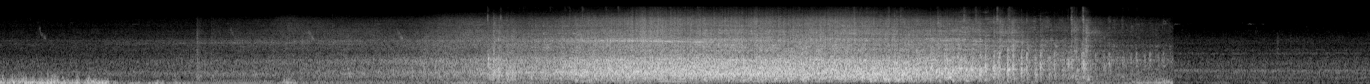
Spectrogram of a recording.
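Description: Chichibu Railway 7500-series electric train running past close by: a rushing wheel-on-rail noise swells up, with a brief wheel squeal in the middle and a few sharp rail-joint clicks as the last cars go by. It cuts off abruptly a little before the end, leaving quiet background. There is wind noise on the microphone at the start.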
